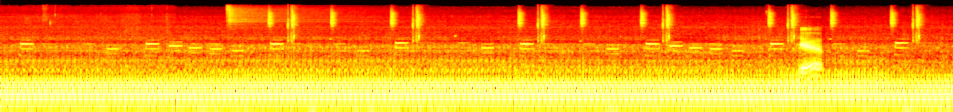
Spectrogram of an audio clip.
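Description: Dirt motorbikes ridden along a foothills trail make a loud, steady engine drone close by, with a few brief sharper clatters. A rider speaks briefly over it.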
